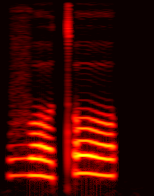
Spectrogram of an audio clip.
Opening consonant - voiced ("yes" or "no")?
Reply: yes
